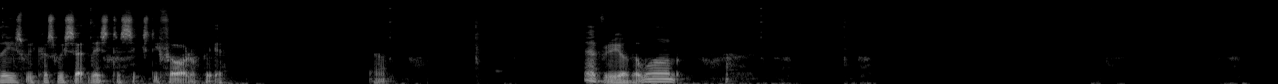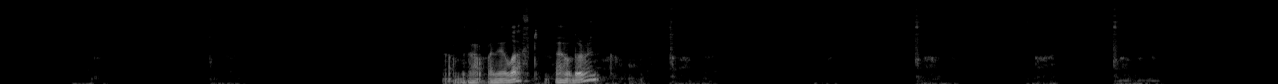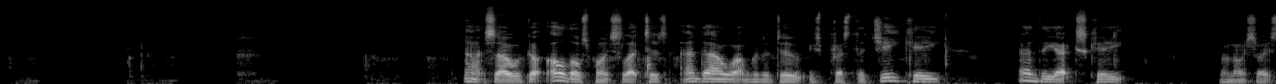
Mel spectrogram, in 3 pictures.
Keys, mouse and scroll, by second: 1.0 shift+click, 5.9 shift+middle click, 8.5 shift+click, 18.8 shift+middle click, 20.9 shift+click, 27.4 scroll, 27.6 middle click, 27.9 middle click, 28.3 middle click, 29.2 shift+middle click, 30.1 middle click, 30.2 middle click, 30.2 middle click, 34.8 g, 36.7 x.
